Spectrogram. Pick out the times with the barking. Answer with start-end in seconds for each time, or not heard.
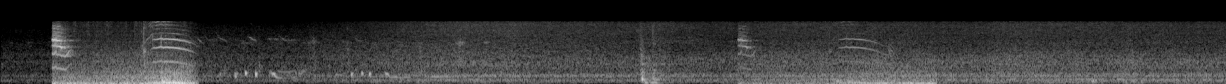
not heard.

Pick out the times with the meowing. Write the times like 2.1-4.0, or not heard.
0.5-2.0, 7.3-9.4.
